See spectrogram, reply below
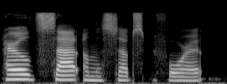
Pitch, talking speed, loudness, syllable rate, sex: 200 Hz, 185 wpm, -18 LUFS, 5.2 syllables/s, female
